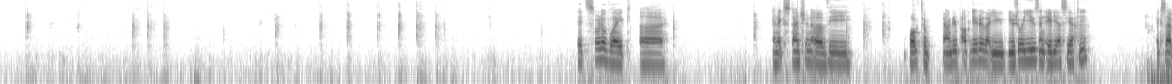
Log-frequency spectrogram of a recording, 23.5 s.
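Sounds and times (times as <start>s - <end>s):
writing a formula on a board: 0.5s - 9.1s, 13.4s - 13.7s, 14.3s - 15.5s, 16.8s - 18.0s
speech: 11.6s - 13.4s, 15.5s - 17.1s, 18.2s - 21.8s, 23.1s - 23.4s.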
